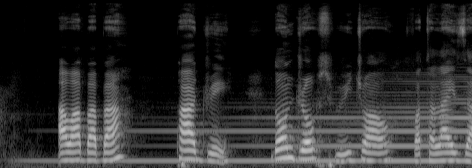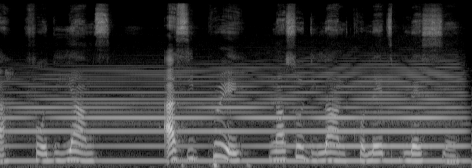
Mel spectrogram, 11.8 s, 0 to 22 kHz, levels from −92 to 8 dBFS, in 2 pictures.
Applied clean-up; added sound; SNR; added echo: none; Wind instrument, woodwind instrument; 6 dB; none.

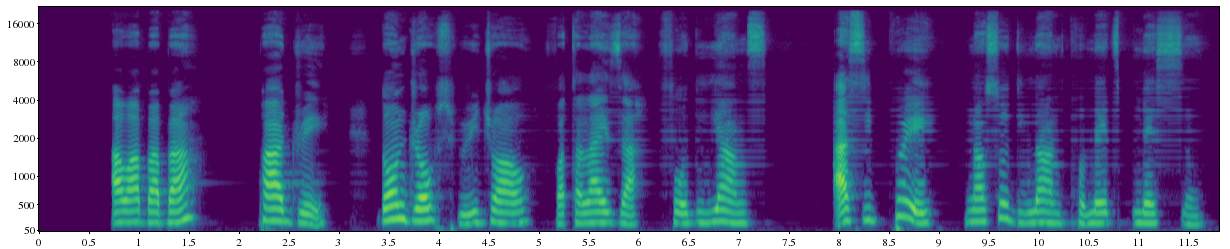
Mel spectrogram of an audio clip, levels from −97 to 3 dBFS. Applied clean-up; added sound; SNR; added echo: neural mask model DeepFilterNet 3.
